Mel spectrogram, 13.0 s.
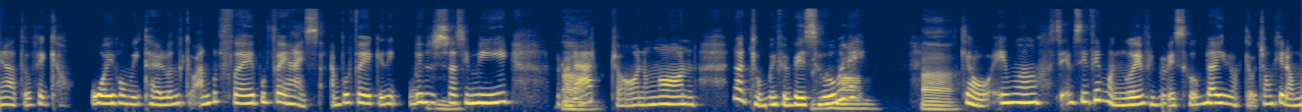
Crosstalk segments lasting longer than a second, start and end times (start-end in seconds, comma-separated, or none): none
